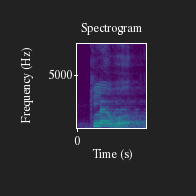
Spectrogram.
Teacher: Stress on first syllable.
